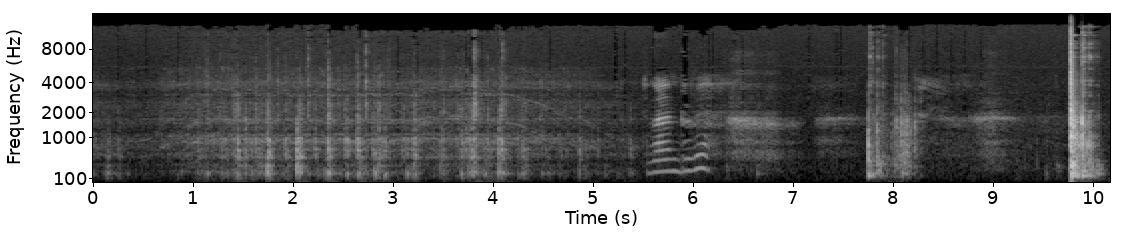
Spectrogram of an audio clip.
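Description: Washing-machine drum and pulley being turned by hand with a bent metal crank, giving a fast clicking rattle for the first few seconds. Two sharp knocks come later, the louder one near the end.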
